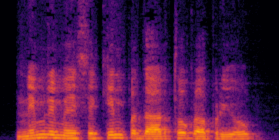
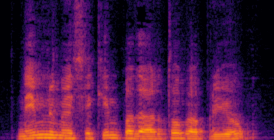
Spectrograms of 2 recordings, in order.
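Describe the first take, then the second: The two takes are said the same way.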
